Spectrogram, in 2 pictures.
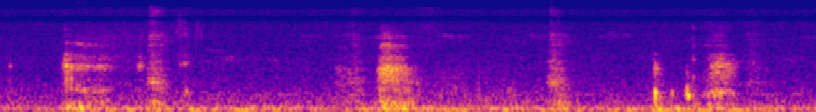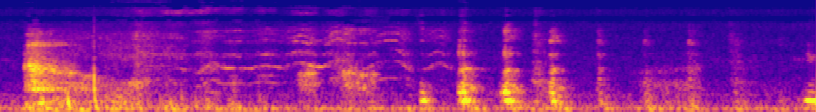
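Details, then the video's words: Husky singing to himself indoors in a small room, a quiet run of short wavering whine-like tones and soft breathy sounds, rising and falling in pitch, with brief pauses and faint clicks between phrases. "Caught My Husky Singing To Himself! So Soulful!"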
